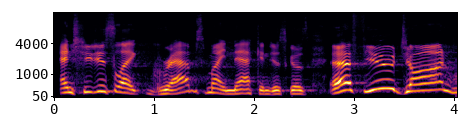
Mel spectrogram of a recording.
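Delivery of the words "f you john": much higher and louder F you; really loud. Retold or imitated. Jamie yelling her joke at a graduation reception, really loud. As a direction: bellow it while grabbing his neck. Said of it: "really loud".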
